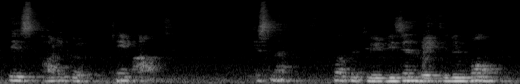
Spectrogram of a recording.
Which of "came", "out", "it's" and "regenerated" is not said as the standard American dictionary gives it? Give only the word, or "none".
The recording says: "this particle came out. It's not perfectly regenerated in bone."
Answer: regenerated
